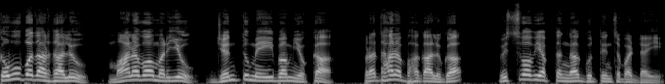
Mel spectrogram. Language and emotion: Telugu, neutral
